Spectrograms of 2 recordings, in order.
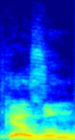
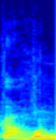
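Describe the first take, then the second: First: The middle consonant is a j sound. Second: The middle consonant is an h sound. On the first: Some people say it this way. "কেউ ক্যাজন বলে" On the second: This is the usual Bangla pronunciation. "উচ্চারণ বাংলায় কাহন বলে"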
